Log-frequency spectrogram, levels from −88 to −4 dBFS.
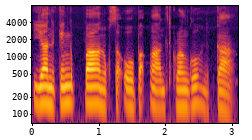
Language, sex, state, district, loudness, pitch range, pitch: Garo, male, Meghalaya, South Garo Hills, -19 LUFS, 135-155 Hz, 145 Hz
